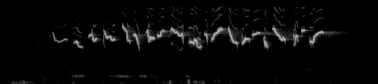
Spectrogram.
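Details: Lemon-bellied white-eye (kecial kuning) singing in the full 'ngejos' style, a training recording for young birds: a rapid, unbroken run of high, twisting whistled notes lasting about three seconds, with many separate notes packed together over a quiet background.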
